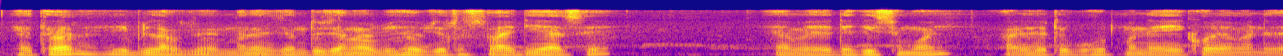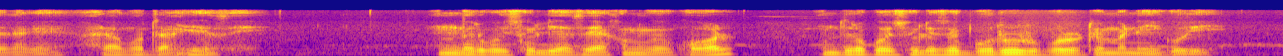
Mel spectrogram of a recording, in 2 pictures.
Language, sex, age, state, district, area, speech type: Assamese, male, 45-60, Assam, Barpeta, rural, spontaneous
